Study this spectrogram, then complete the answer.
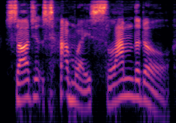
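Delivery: plain reading voice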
